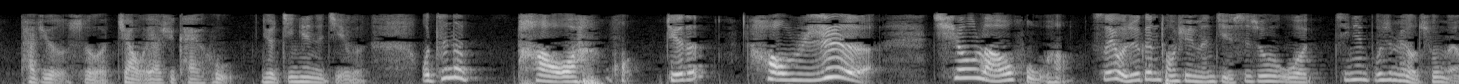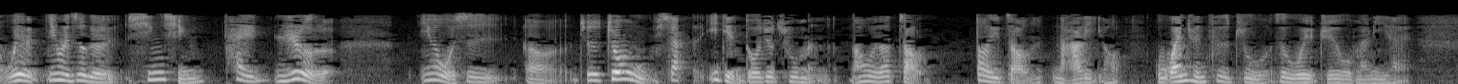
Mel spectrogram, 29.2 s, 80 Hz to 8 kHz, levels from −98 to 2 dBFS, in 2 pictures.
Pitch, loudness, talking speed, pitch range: 185 Hz, -26 LUFS, 215 characters per minute, 150-230 Hz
